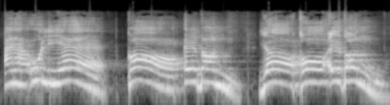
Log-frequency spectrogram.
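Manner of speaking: يا قائدا stretched slowly, ending on a long open -dan; slow drawn-out call. Shown as a demonstration. Teacher demonstrating the call slowly to students. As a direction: call out يا قائدا like summoning someone far off. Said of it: "بص انا هنا هعمل ايه".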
